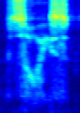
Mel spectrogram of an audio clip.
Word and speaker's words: Seuss: most people Dr is Joyce Joy Seuss rejoice soys Rejoice so he pronounced it different than we do okay the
